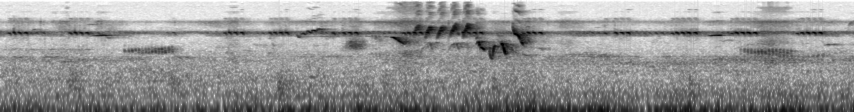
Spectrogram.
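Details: A high, even cricket trill fills a night beside a sunflower field, interrupted midway by a cluster of quick descending bird chirps over a faint low rumble.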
